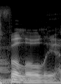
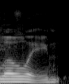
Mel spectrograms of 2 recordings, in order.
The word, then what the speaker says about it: Filoli: Or is it Filoli or Fioli? – I never know. I always say it wrong. – It's Filoli house, I believe. – Filoli.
